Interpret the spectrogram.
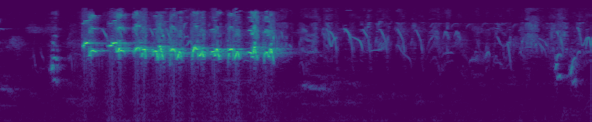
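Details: An Oriental magpie-robin sings in the morning: a loud, dense two-second burst of rapid whistled trills, followed by soft, quiet twittering notes.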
